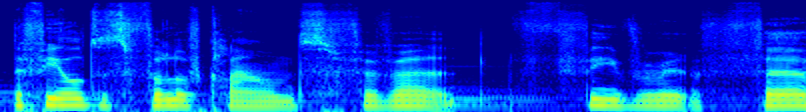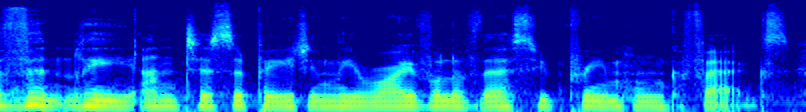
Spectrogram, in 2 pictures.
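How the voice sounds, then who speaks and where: A woman reading a visual novel aloud as a streamer, narrating dramatically in a measured, deliberate way with an occasional stumble over a word. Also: low-pitched, little pitch movement, dark tone, faint music behind.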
